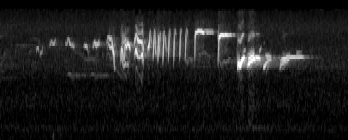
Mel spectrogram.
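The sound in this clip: A small songbird that sings from prominent perches through winter delivers a high, thin song phrase: scattered tweets build into a rapid run of twittering trills and end in a few sharp, bright notes, alone against quiet background.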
